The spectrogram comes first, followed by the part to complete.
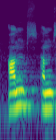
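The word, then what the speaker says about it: psalms: संहिता करना उसके बाद हैम्स का मतलब होता है खरात करना इसमें जो ल है ये जो साइलेंट होता है उसके बाद जनाजे को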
